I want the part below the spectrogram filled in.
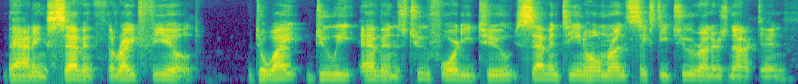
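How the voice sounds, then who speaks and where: Middle-aged male stream host, stuffy and nasal, chatty and jokey, average pitch, reads stats in short bursts. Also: fairly even intonation, a little slow. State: congested and nasal from a cold. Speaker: host of a tabletop baseball live stream. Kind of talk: casual live-stream chat and lineup reading.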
